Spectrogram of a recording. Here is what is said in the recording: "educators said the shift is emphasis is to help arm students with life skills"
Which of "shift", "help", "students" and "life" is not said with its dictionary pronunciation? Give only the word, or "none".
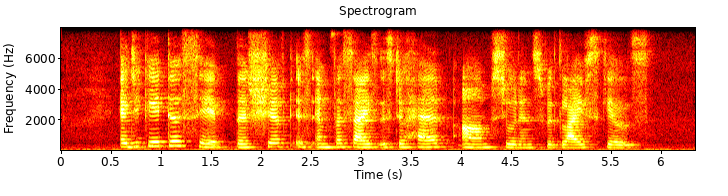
none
